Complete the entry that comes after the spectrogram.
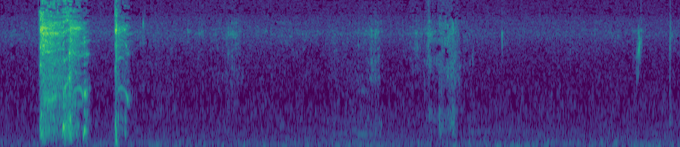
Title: Asian Girl smoking,coughing and spitting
